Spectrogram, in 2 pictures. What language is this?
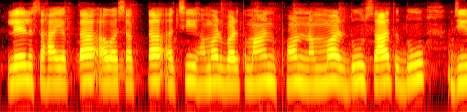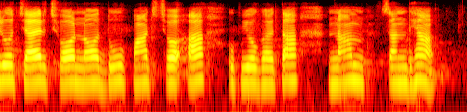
Maithili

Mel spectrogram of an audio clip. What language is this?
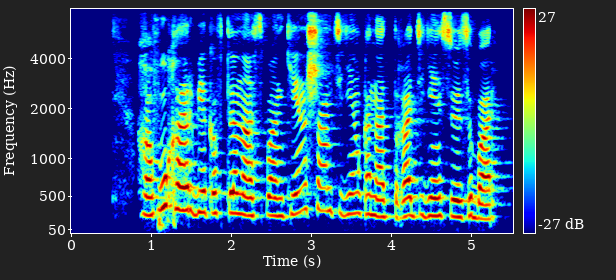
Kazakh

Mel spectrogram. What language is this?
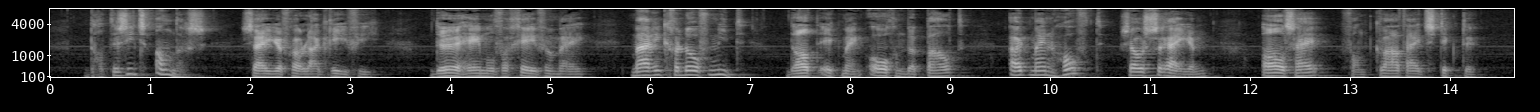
Dutch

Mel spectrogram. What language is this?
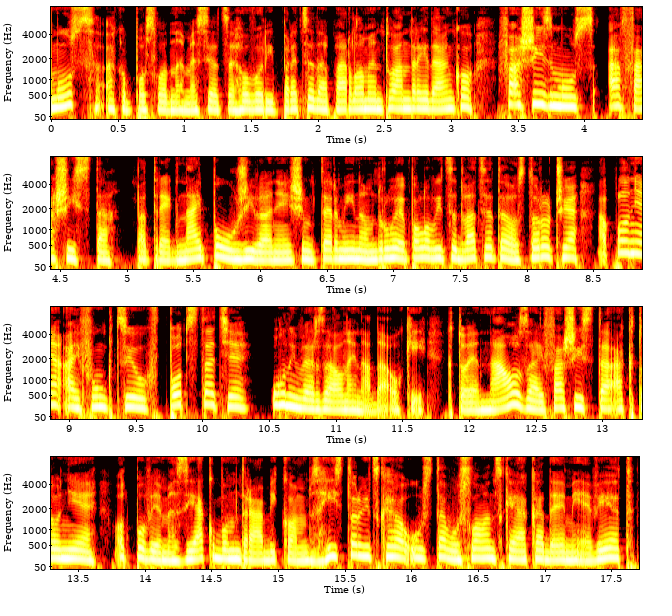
Slovak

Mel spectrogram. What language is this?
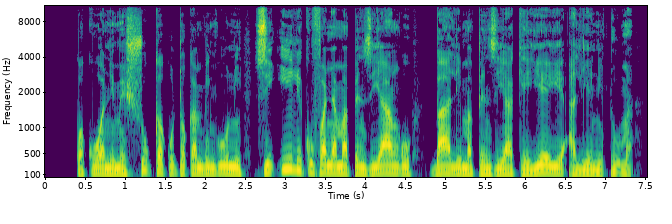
Swahili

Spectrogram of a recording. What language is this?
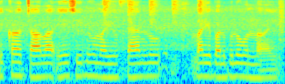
Telugu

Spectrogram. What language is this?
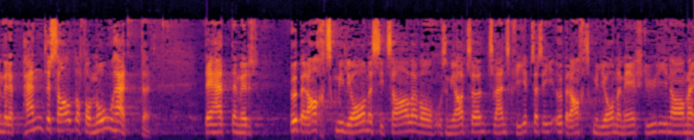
Swiss German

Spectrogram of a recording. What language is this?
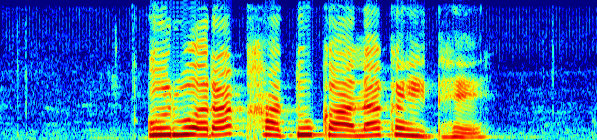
Chhattisgarhi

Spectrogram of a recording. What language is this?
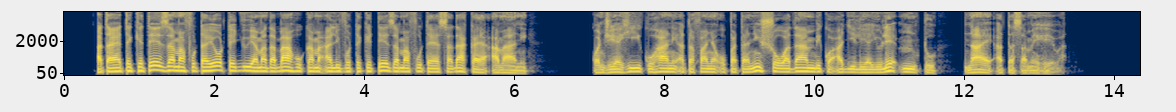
Swahili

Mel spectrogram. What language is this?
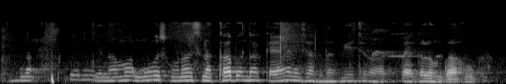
Punjabi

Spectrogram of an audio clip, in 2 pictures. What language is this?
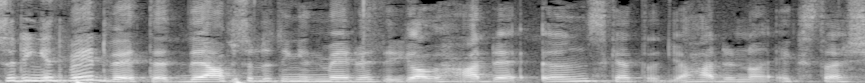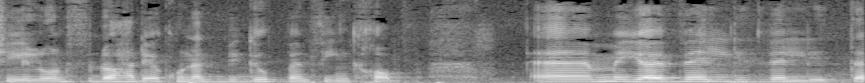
Swedish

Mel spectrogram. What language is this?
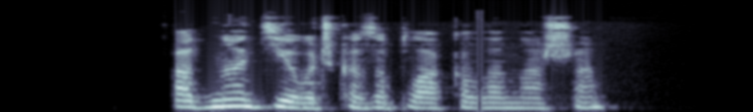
Belarusian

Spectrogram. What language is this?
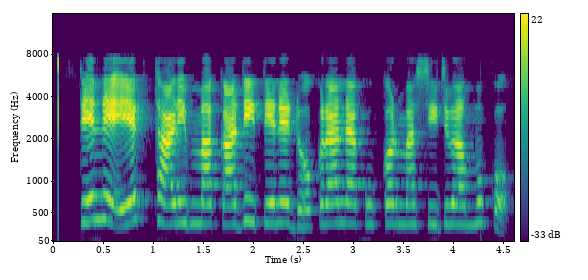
Gujarati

